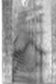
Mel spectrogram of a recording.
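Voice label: "fry up", British English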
